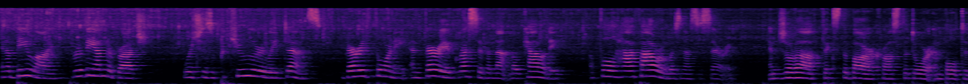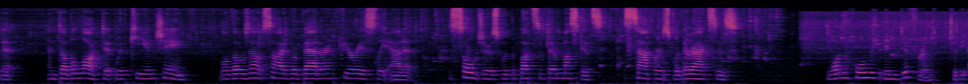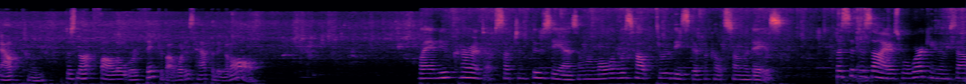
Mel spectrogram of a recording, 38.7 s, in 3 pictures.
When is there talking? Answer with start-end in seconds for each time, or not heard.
0.0-22.8, 23.9-29.3, 31.4-36.3, 37.0-38.6.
